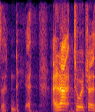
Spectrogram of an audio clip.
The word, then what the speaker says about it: Zendaya: credits, and I'm like, is it Zendaya or Zendaya? I feel like I said Zendaya forever. I think it's Zendaya. Yeah, I think I've heard people say her name like that. Yeah, before. I believe that is correct. That it is Zendaya.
